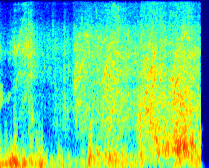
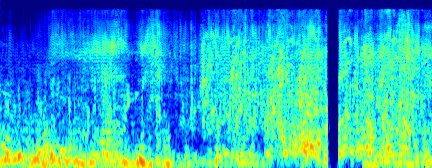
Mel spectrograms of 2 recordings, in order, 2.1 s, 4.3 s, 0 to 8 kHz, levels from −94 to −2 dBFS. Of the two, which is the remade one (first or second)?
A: second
